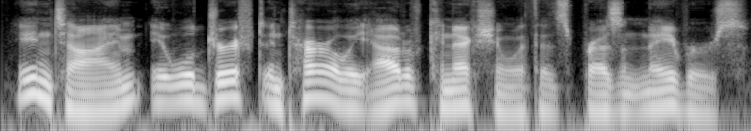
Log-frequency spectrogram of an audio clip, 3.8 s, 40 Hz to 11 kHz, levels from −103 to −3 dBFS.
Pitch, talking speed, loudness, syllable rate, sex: 120 Hz, 210 wpm, -20 LUFS, 5.6 syllables/s, male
